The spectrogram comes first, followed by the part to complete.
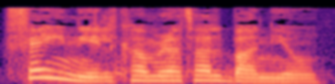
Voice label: toilet maltese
